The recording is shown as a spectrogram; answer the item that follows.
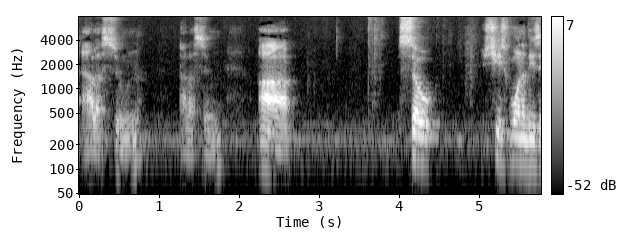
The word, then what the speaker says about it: Alisoun: In Middle English, it's pronounced Alisoun.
